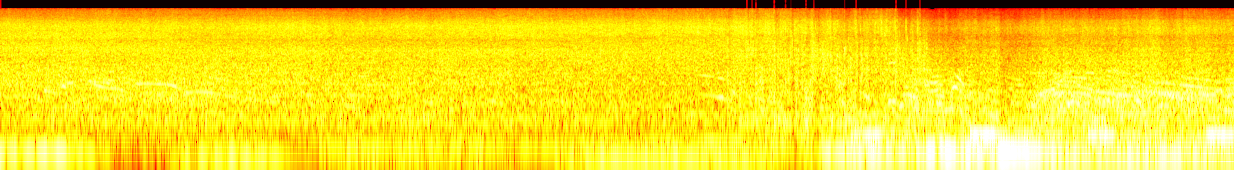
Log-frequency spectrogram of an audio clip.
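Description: Fireworks crackle and fizz loudly, close by.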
